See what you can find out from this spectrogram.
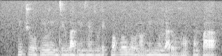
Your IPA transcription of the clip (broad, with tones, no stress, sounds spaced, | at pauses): h ĩ˧ t͡ʃ oː˨ ɓ ũ˧ l ĩ˨ d eː˧ w a˨ ɗ ĩ˨ z ɛ̃˨ z u˨˦ ɾ eː˧ k͡p ɔ˧ v oː˦ w oː˨ ɾ ɔ̃˨˦ z ĩ˦ n ũ˧ l a˨ ɾ oː˨ ɣ ɔ̃˨˦ p ɔ̃˦ k͡p a˦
